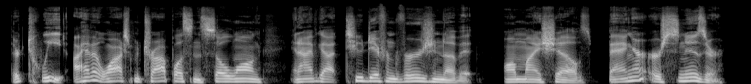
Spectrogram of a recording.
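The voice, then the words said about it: Slight put-on southern twang. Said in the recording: “Is that a little southern twang?”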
